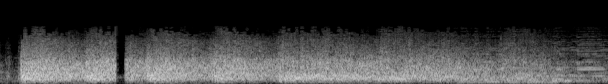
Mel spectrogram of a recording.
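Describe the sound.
Dramatized gunfire sound effect: a loud, dense roaring blast starts abruptly, breaks off for an instant early on, then rolls on continuously for several seconds and slowly eases in level.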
